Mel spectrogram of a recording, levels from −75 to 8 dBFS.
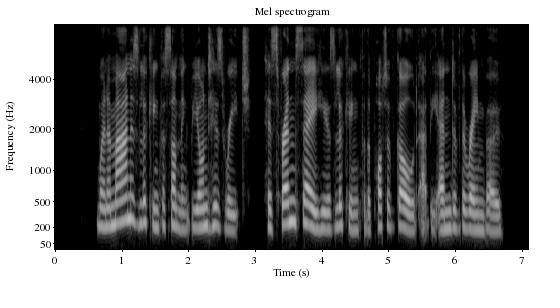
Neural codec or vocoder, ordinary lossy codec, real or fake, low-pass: none; none; real; none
